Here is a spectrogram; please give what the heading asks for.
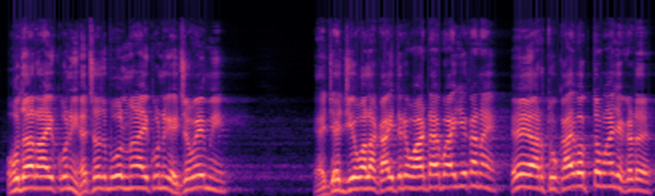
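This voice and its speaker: A man voicing a hot-tempered village shopkeeper who sneers and scolds in a loud, raised voice. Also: sits high, quick pace, pitched above the performer's own voice, lightly acted. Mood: scornful.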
